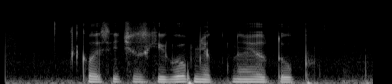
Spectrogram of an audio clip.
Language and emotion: Russian, neutral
